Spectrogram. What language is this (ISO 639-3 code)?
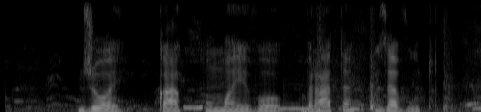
rus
